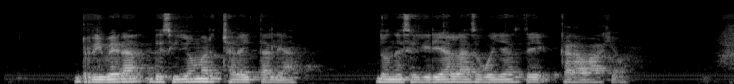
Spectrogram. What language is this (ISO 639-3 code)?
spa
